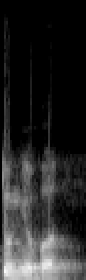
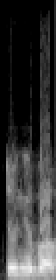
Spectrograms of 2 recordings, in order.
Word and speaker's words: Tungovia: Tungovia. Well, it's pronounced Tungovia, Hopi way, but then you guys can say Tungovia if it's easier.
